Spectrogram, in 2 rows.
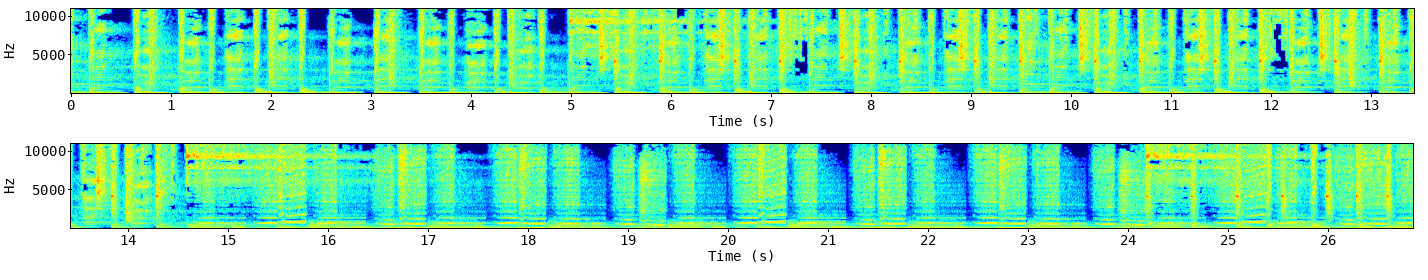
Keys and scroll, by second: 19.2 Delete, 25.6-26.8 typing.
